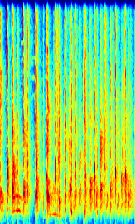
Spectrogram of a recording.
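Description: An audience breaks into steady applause for a guest, a professional model and makeup artist, with dense overlapping hand claps keeping up a lively, continuous patter for a few seconds and faint voices mixed in beneath.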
